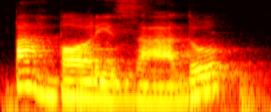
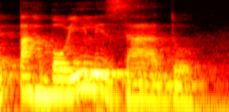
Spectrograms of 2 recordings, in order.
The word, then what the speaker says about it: parboilizado: caiu na cercred ultimamente parborizado Como é o correto parboilizado parboilizado posso pensar também no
